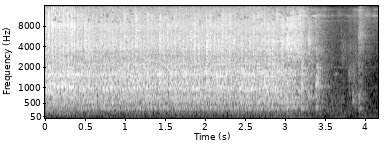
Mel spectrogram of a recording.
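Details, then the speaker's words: 2011 Honda Pilot 3.5L, over 130,000 miles, idling: rough, rapid churning growl about three beats a second from the timing belt area; new timing belt and idler pulleys expected to cure it, not confirmed. "there is a growing noise coming from the timing belt area okay so right there i hope the camera is picking that up"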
